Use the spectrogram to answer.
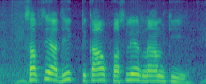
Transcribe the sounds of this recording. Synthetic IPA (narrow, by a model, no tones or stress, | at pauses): səbseəd̪ʱik̚ʈikaupʰəsleɾnamki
